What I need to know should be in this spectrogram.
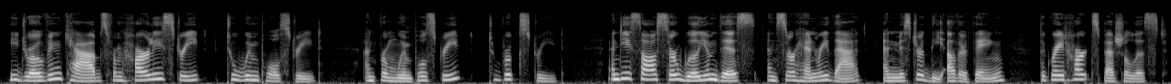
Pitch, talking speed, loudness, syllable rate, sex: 180 Hz, 180 wpm, -18 LUFS, 4.8 syllables/s, female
